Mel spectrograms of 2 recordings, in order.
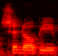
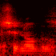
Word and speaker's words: Shinobu: Shinobi, but Shinobu.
